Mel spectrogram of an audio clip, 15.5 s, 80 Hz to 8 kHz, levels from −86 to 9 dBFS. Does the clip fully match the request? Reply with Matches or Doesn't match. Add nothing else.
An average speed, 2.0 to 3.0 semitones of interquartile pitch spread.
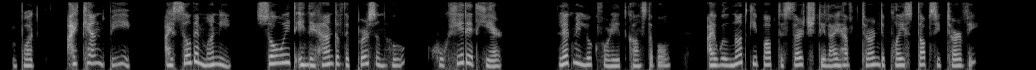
Doesn't match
